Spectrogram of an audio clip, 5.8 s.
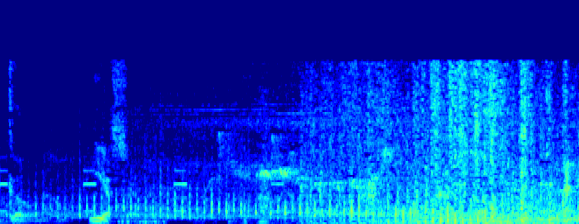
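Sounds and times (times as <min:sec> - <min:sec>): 
speech: 0:00.2 - 0:01.7
rapid gunfire in a drama scene: 0:02.9 - 0:05.7.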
